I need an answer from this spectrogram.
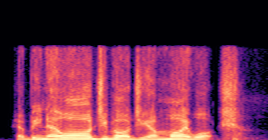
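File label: English male, voice; Pirates Of The Caribbean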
